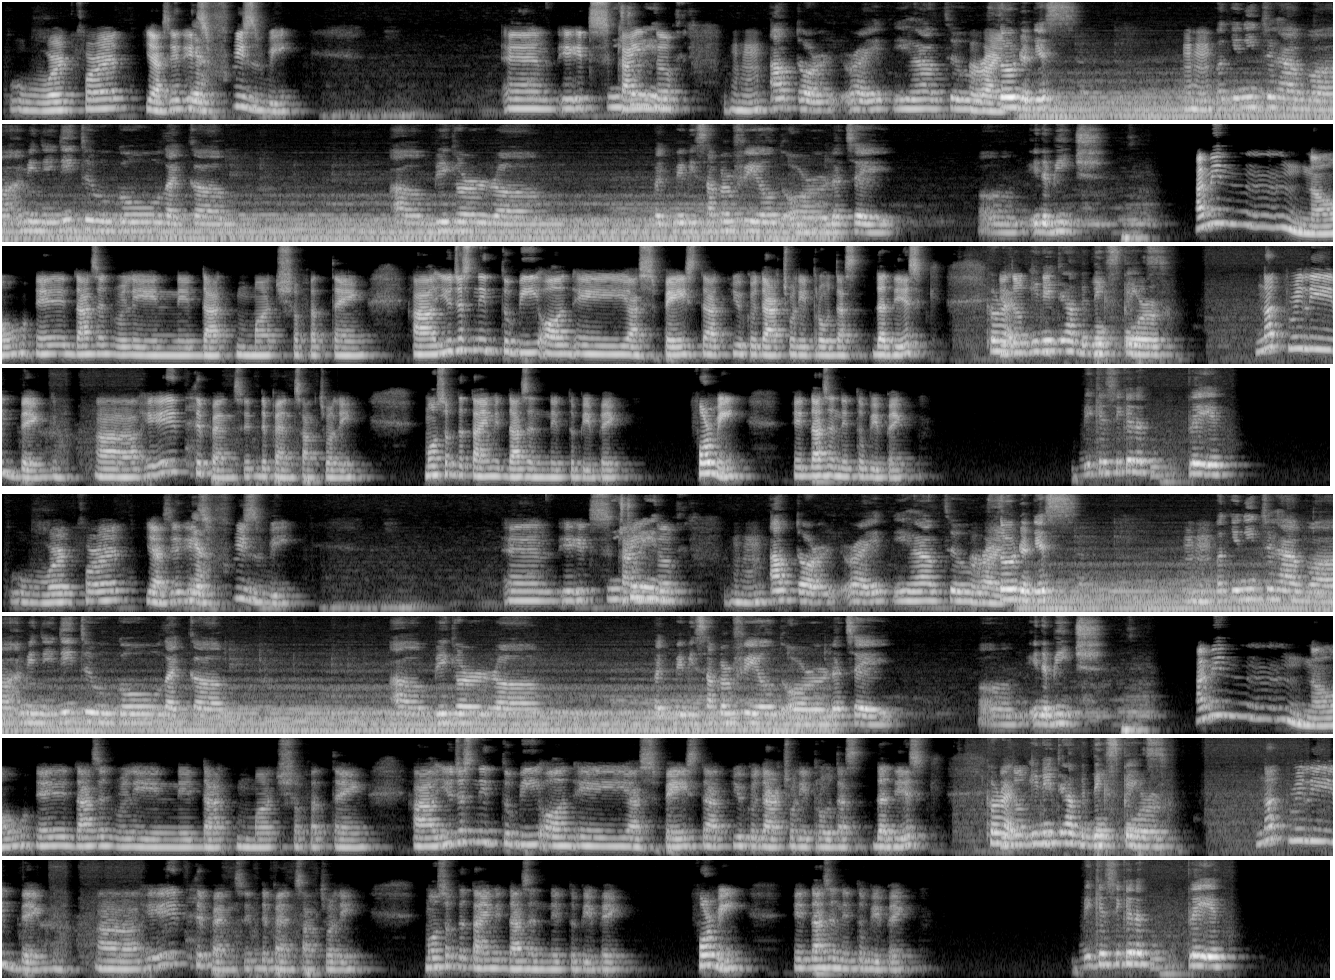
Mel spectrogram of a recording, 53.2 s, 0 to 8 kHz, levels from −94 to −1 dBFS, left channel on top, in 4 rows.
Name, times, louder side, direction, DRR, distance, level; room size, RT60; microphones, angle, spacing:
voice 1, 0.1-1.2 1.4-2.9 5.0-6.7 7.2-7.6 9.7-10.0 11.8-12.2 25.2-35.8 36.1-37.1 37.5-38.2 39.1-40.6 40.8-43.5 43.7-46.1 46.9-47.3 47.8-49.0, left 3 dB, 75° left, 5 dB, 0.5 m, -23 dB
voice 2, 6.0-6.6 7.7-10.7 12.1-15.6 17.2-19.0 19.8-22.2 23.1-24.8 36.2-38.0 38.9-39.0 50.7-52.2, right 1 dB, 20° right, 2 dB, 0.4 m, -21 dB
sound 1, 10.1-21.6, right 1 dB, 65° right, 0.6 m, -27 dB
2.2 x 2.0 x 3.2 m, 0.38 s
head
